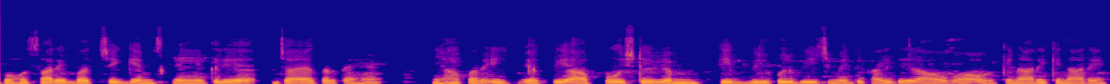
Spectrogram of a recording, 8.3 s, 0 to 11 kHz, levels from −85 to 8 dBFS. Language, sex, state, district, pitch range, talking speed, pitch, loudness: Hindi, female, Uttarakhand, Uttarkashi, 175-185 Hz, 195 wpm, 180 Hz, -18 LUFS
